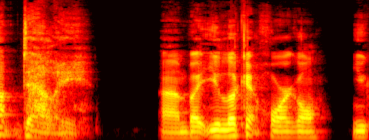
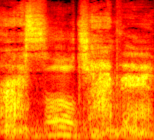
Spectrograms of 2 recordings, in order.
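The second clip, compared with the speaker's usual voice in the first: bear creature voice, higher; 5 semitones higher than usual. Voicing the bear as it gets its own voice back: owlbear voice. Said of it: "And back into the owlbear voice".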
